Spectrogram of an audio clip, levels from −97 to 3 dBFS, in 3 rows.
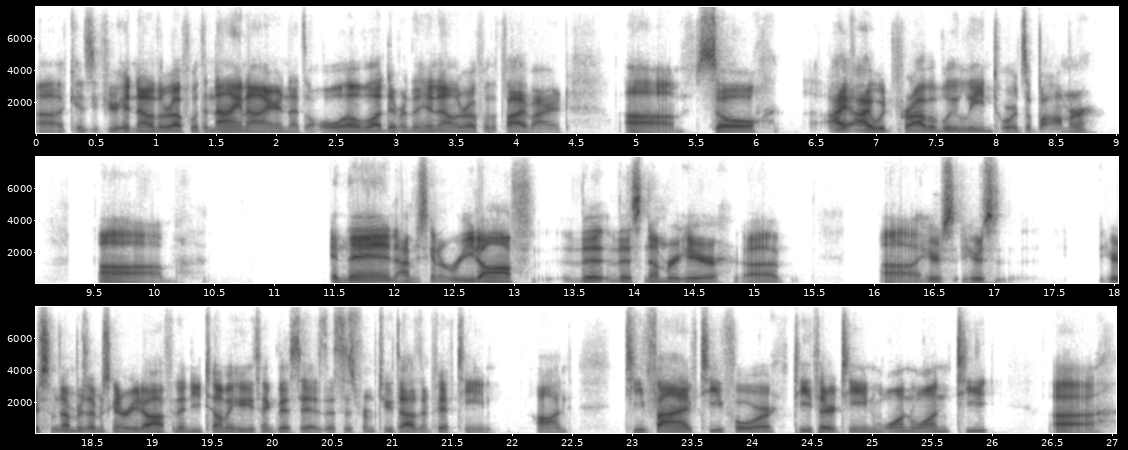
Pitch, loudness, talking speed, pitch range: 105 Hz, -26 LUFS, 190 wpm, 100-110 Hz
